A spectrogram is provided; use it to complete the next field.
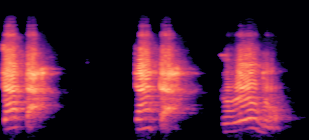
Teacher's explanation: It's da-da, da-da, global, right? The first syllable is stressed more than the second syllable.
